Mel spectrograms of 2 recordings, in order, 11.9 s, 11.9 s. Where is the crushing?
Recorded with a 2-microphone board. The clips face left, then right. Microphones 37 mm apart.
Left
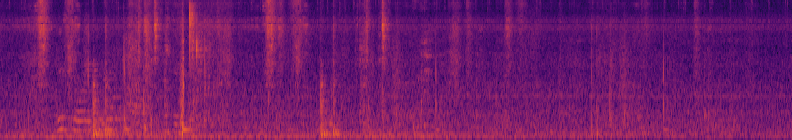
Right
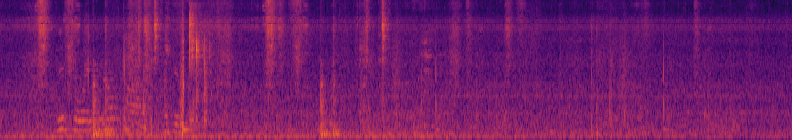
25° right (ahead or behind), 1.7 m.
